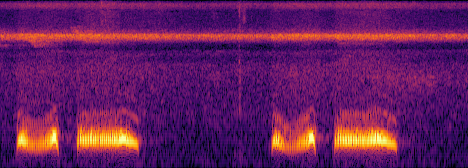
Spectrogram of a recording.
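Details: Moulting spotted dove calling alone as a lure call, giving two double coos about two seconds apart: a brief dipping note, then a longer even coo. A thin steady high whine runs underneath.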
